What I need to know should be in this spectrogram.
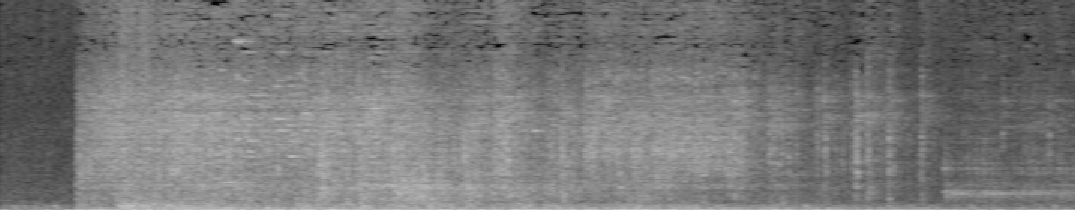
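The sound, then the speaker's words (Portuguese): A loud explosion set off by Linka Ferro bursts in suddenly after a brief pause, then a heavy rumbling roar with crackling debris carries on for several seconds, dense, with no voices. “E você pula de um prédio para outro, enquanto nas suas costas, uma explosão feita por Linka Ferro.”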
